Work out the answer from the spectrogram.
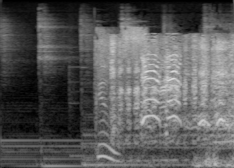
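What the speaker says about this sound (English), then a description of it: "Goose." A farm goose honks loudly and close by, a couple of nasal, rising calls that quickly build into a noisy burst of overlapping honking.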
